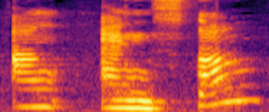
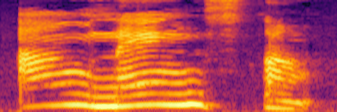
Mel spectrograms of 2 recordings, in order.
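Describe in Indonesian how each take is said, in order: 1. Kedua kata itu diucapkan terpisah. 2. Bunyi n langsung menyambung ke instant. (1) "bukan un instant" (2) "N ketemu I, jadinya un instant"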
